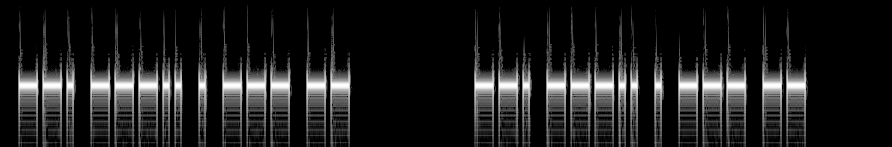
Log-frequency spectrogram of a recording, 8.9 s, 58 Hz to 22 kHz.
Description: Morse code, heard as a keyed tone, about 20 wpm, 700 Hz. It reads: G8EOM G8EOM
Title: DXCC-100 Call Signs - 5 Characters - Repeated 2x - 20wpm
